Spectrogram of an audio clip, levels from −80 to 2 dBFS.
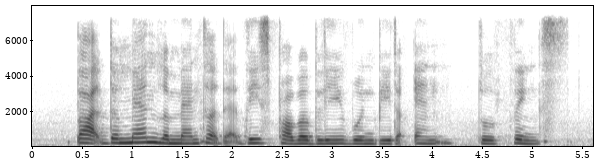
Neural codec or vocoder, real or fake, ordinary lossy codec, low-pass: autoencoder, 48 kHz, 32 numbers a frame, DAC-VAE, trained on Japanese speech; fake; none; 7.2 kHz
